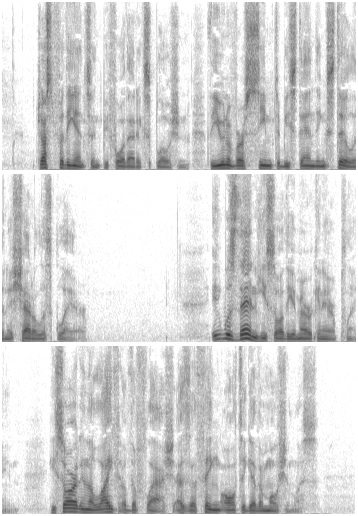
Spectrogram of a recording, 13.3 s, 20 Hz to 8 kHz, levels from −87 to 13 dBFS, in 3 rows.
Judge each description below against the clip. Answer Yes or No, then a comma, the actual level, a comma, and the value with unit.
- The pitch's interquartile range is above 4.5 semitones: Yes, average, 5.1 semitones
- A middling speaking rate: Yes, average, 180 wpm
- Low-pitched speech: Yes, low, 110 Hz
